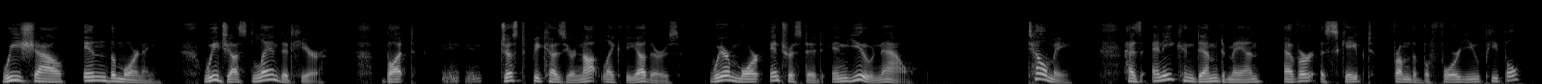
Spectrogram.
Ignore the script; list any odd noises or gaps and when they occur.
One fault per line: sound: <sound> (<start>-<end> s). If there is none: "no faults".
sound: laugh (4.4-4.8 s)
